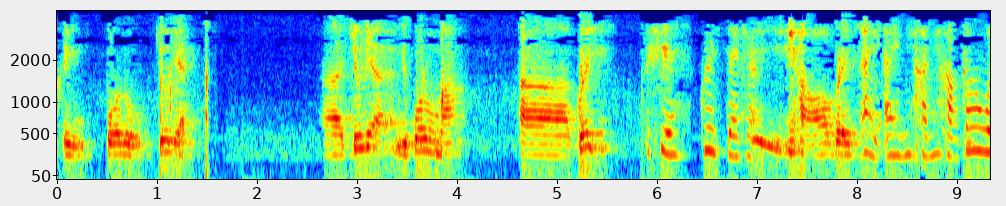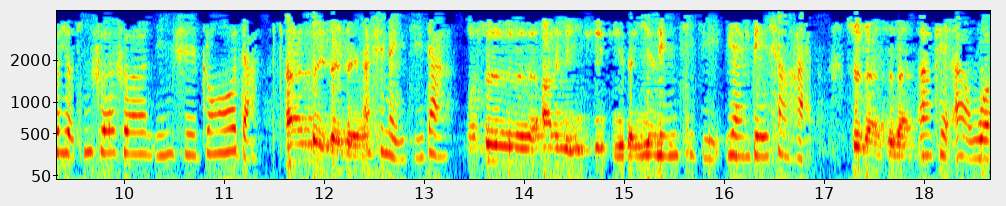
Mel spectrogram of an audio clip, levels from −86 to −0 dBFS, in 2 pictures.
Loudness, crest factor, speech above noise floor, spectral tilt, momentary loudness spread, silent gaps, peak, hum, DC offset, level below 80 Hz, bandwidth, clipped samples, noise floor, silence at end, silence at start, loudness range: -14 LUFS; 14 dB; 32 dB; -8.5 dB/octave; 8 LU; none; 0 dBFS; none; under 0.1%; -42 dBFS; 4 kHz; under 0.1%; -46 dBFS; 0 s; 0 s; 2 LU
